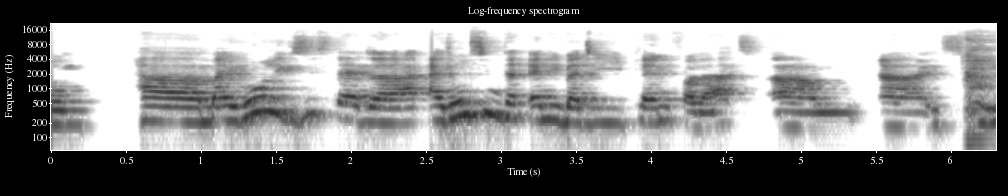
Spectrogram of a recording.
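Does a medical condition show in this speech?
No.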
